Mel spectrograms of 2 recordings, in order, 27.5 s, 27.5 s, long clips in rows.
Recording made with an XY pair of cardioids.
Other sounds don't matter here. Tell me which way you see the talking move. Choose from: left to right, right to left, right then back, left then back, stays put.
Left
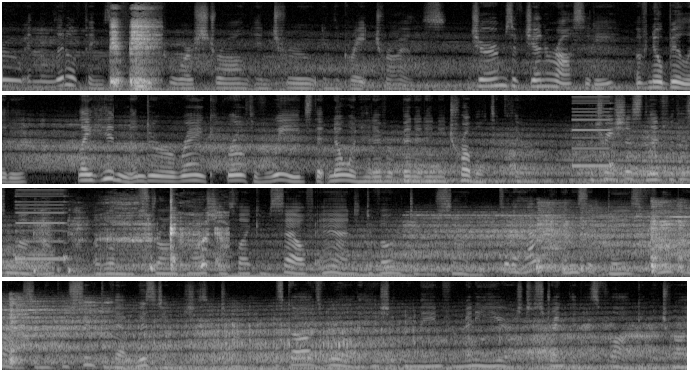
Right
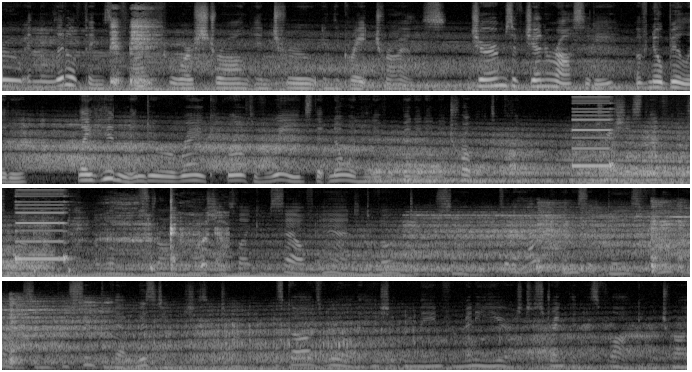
right to left.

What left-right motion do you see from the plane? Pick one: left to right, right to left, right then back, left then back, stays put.
right to left.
